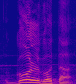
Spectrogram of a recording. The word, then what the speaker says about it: Gólgota: Y llegaron a este lugar, hermanos, que en hebreo se pronuncia Gólgota.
